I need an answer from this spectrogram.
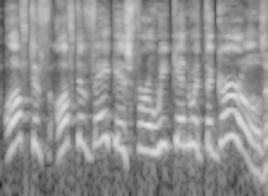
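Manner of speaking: high, sing-out mock of a breezy post; mocked social post. Host reads the car-wrecker's Vegas post, mockingly high. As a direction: parody her holiday brag in a high voice.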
